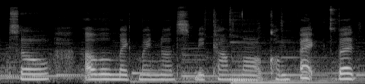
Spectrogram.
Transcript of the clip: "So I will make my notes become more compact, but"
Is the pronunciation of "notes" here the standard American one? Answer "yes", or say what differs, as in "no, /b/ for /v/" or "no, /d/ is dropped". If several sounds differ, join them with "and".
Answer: yes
